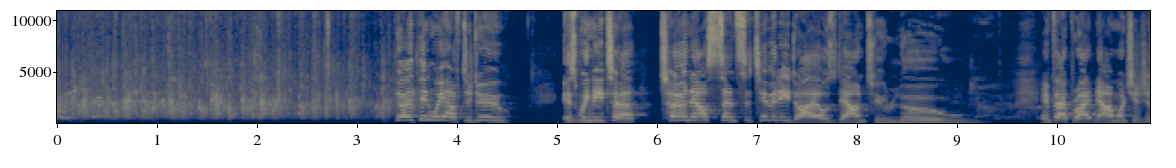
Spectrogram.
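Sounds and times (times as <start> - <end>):
audience applause: 0.0 - 3.4
speech: 3.4 - 10.9.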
